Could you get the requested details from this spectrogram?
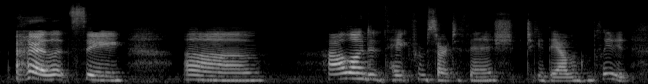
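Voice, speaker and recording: Speaking in an American accent, a woman uses a bright, sharp tone at medium pitch and moderate pace, with ordinary pitch variation and big swings in loudness. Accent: Southern US, varies in strength. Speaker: singer in a vocal group. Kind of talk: live stream Q&A chat. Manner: casual, with fillers.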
